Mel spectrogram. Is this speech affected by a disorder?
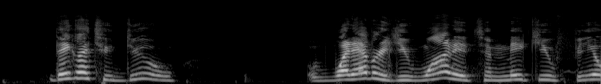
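Yes: cerebral palsy; diagnosed age two.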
